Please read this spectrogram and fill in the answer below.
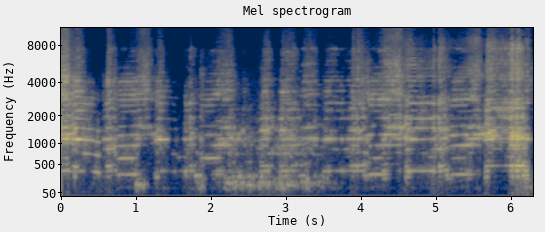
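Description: Harmonica played in short phrases of held notes and chords.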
